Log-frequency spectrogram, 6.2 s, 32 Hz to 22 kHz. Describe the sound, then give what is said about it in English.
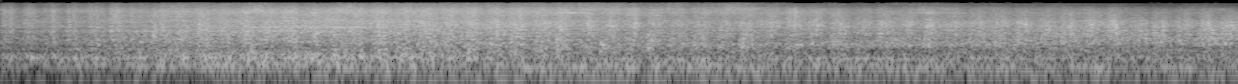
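The Big Boy 4014 steam locomotive, 133 feet long and weighing 1.2 million pounds, rolls along Union Pacific Railroad tracks between Morgan and Echo. It is loud, with a steady heavy rumble and a continuous rhythmic clatter of wheels throughout. No voices are heard. “At 133 feet long and weighing 1.2 million pounds, the Big Boy 4014 is the world's largest operational steam engine.”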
